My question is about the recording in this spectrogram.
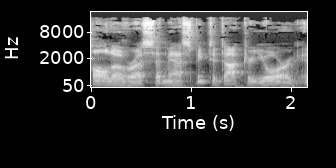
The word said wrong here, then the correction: Iorg: And immediately his assistant corrected me and said, it's Orge as in George. – I-O-R-G, right? – Yeah, but it's spelled I-O-R-G.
